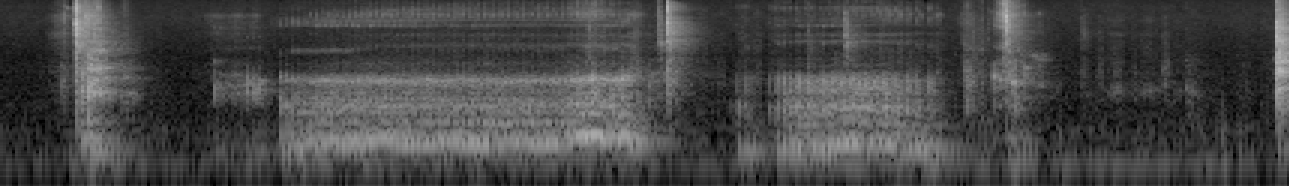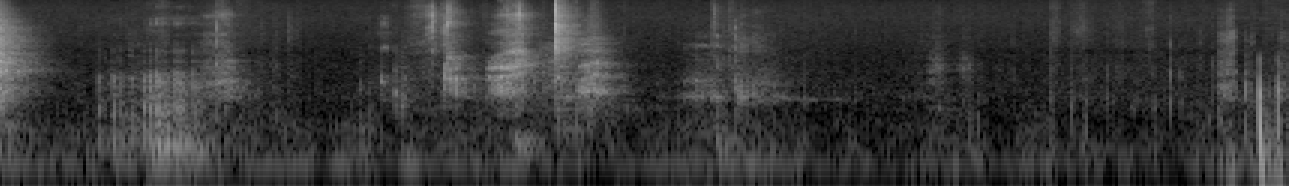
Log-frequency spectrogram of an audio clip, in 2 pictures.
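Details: Agitated Boston Terrier Yoda chases wall shadows, giving a long deep rumbling growl that swells and fades over several seconds, then broken grumbles, huffs and scuffling clicks as the chase continues.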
